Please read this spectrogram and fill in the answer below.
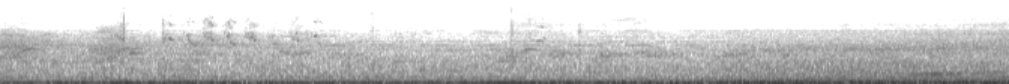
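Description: Steady low wind rumble on the microphone, with birds chirping during the first few seconds. A rising tone begins near the end.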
